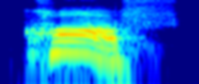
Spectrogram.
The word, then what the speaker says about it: cough: Atau cough. Ini juga nggak boleh silent.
